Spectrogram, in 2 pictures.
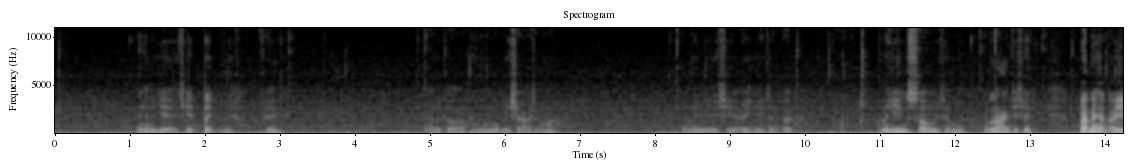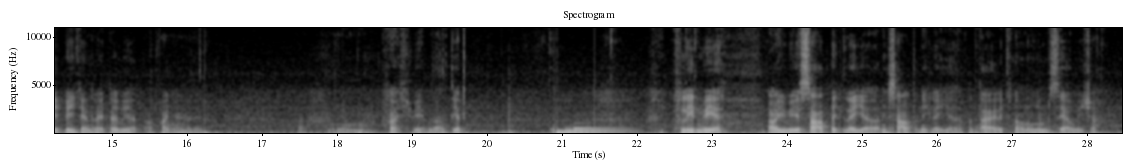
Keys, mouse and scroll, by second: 0.5 Escape, 1.5 middle click, 2.0 typing, 4.2 scroll up 1, 4.5-6.7 typing, 5.9-6.2 scroll down 1, 6.3-6.7 scroll up 1, 8.0-8.8 typing, 9.4 scroll down 1, 9.6 middle click, 10.1-10.7 typing, 10.5 scroll up 1, 11.9 scroll down 1, 12.3 scroll, 12.4 double click, 13.3 middle click, 13.8-15.9 typing, 14.3-14.8 scroll down 2, 15.4 middle click, 17.6 scroll down 1, 17.8 middle click, 18.2-18.9 typing, 23.3 middle click, 26.2 Escape, 26.4 Escape, 27.1-28.1 scroll down 1.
